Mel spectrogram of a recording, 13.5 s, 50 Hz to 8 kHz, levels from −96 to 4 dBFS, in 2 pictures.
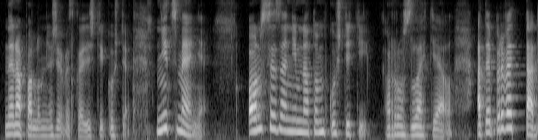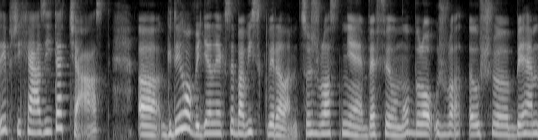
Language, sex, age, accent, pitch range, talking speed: Czech, female, 20-39, native, 175-235 Hz, 165 wpm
